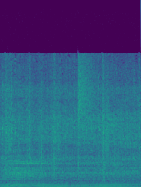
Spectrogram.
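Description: Car engine sound effect: a steady engine hum that rises briefly in pitch at the start, then holds level.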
